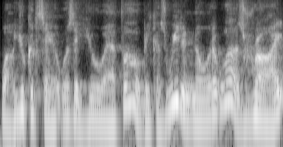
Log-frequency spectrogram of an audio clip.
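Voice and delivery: mock snide, snarky, dismissive pooh-poohing. Retelling how a dismissive astronaut answered about the sighting: imitating Buzz Aldrin, snarky. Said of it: "he just says it so, like, snarky".

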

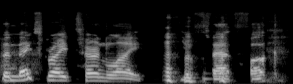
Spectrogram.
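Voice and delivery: snide assistant voice. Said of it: "I would want my Siri to talk to me like that".

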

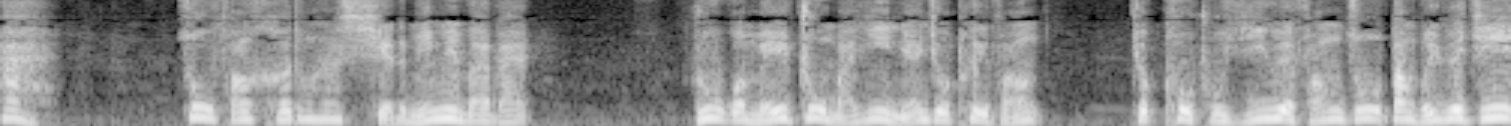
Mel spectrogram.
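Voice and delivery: half-yelled, high-pitched, close to a shout. A tenant objects to a plan to tell the landlord they both move out: almost shouting. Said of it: "王倩差不多喊了起来".

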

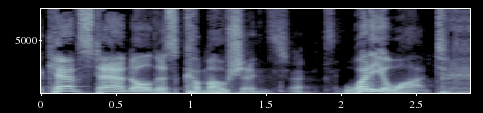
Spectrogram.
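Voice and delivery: put-on very loud, crabby, bellowing old man voice. Retelling a scene where Tron meets Dumont, mock-crabby Dumont voice. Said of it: "a crabby, crotchety".

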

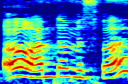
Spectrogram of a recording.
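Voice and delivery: play-acted baffled, confused, confrontational, challenging tone. Retelling their own reply after being called dumb, acting confused and confrontational. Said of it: "I said it confused".

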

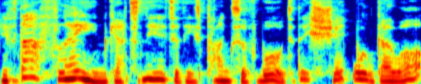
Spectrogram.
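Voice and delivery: ordinary delivery

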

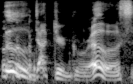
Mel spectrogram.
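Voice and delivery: put-on hyped club DJ announcer voice. The speaker shows off another voice he does, announcing the next act: strip club DJ voice. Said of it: "strip club DJ".

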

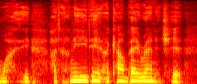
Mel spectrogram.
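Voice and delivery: mock crying and screaming, tearful, put-on. Retelling what a woman screamed on the phone, mock crying and screaming. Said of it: "She's crying, like screaming on the phone".

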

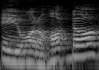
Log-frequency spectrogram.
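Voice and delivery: put-on very high, very loud old-time Brooklyn gangster accent. Trying the accent after others say a name sounds like a gangster: 1920s Brooklyn gangster accent. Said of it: "I was gonna go for it".

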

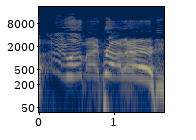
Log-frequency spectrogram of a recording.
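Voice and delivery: wild, erratic outburst, very high, loud, drawn out. Imitating a game character voiced by Arin Hanson: erratic Arin Hanson impression. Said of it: "'cause he's just erratic".

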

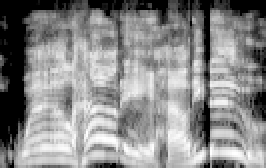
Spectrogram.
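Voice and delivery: very high, very loud, swooping, friendly Southern gentleman voice. A voice actor greets the interviewer in one of his voices; friendly Southern gentleman voice. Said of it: "is that one of the voices you do?".

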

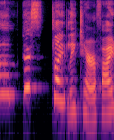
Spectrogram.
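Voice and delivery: tiny squeaky voice. Retelling a pregnant mother's answer when asked how she was doing: little squeaky voice. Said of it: "with this little squeaky voice".

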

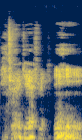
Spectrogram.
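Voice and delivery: raspy, whispered, taunting tone. Retelling how he taunts you on the Midnight Channel, in a raspy, soft Mitsuo voice. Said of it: "in his like raspy, like soft voice".

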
